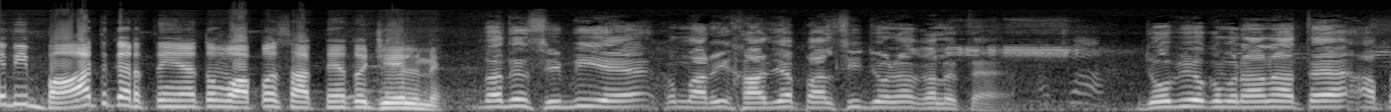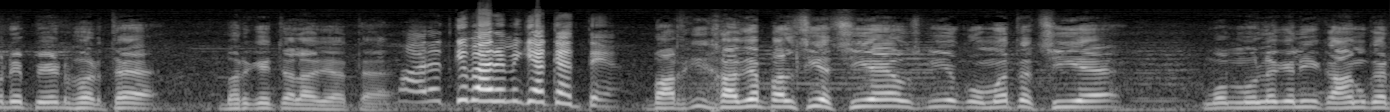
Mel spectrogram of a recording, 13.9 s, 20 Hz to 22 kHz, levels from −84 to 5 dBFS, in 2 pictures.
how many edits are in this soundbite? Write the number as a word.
one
